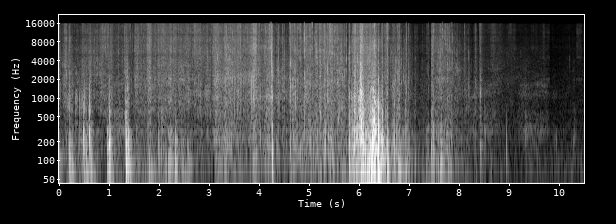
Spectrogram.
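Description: Packaging crinkling and rustling as a small scoop shovel is dug out of a cardboard shipping box, loudest about six seconds in, then dying away to a few faint handling clicks.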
